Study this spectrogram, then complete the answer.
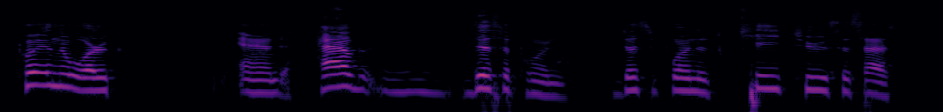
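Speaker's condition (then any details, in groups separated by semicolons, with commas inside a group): Cerebral palsy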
